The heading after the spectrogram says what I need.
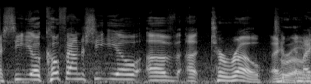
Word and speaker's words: Tereaux: co-founder CEO of uh Tero am I saying that right yes it is uh it is not Trux as it is often mispronounced it is definitely TR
